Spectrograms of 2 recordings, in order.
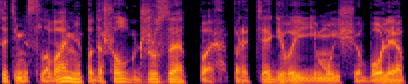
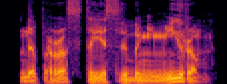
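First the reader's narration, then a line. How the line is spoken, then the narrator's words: Snort. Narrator (Russian): хмыкнул на это Виктор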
